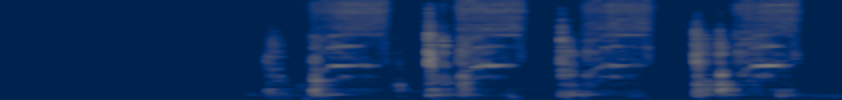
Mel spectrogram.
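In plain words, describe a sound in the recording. A cordless drill whirs in short bursts, driving screws.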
